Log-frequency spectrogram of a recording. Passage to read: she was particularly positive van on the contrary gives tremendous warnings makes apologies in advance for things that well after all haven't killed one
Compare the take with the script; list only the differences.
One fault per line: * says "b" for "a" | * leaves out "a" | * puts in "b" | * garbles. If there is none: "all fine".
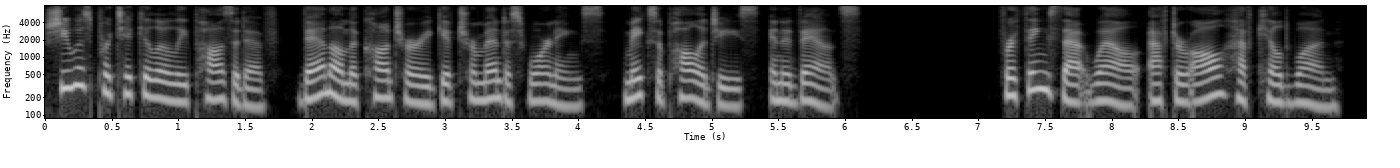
* says "give" for "gives"
* says "have" for "haven't"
